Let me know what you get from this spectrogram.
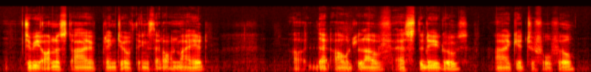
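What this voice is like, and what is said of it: Rough, just-woke-up voice. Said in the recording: “my voice sounding a bit out of shape. Just woke up”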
